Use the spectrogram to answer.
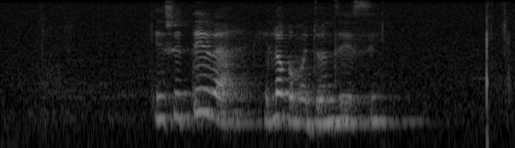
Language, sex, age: Tsonga, female, 19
